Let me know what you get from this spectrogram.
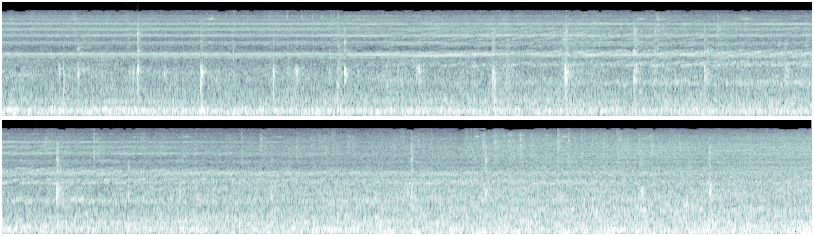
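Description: South Western Railway electric multiple-unit train pulling out of the platform, its running noise slowly growing louder. A run of light, sharp clicks thins out over the first few seconds, and a rising motor whine begins near the end as the train gathers speed.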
